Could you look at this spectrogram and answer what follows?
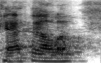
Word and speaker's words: Kathella: I Well, could be even be saying it wrong. no, that's correct, Kathella.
